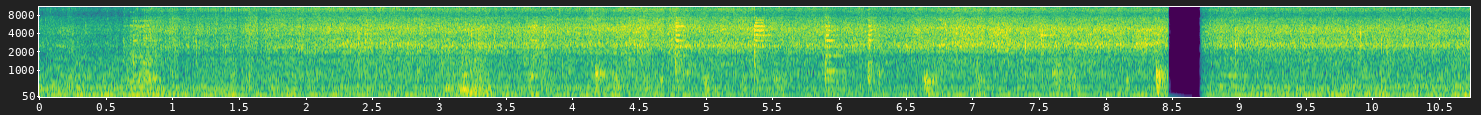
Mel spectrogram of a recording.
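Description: Onion and tomato fry in a pan with a continuous loud sizzle and hiss, broken by repeated stirring scrapes and a brief dropout near the end.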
